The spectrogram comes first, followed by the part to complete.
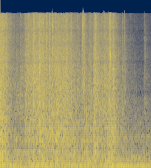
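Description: Plastic cereal-bag liner crinkling as it is handled and folded, with the flakes inside rustling and a few sharp crackles.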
